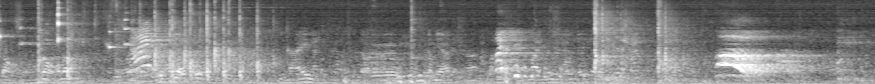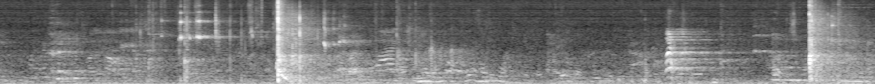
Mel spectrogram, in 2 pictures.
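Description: Men call out during play in a large echoing hall.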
